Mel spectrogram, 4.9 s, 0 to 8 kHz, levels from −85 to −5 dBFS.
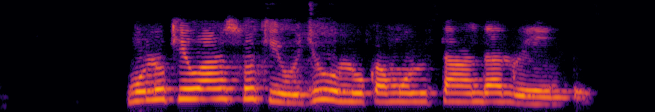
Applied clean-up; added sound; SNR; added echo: neural mask model Resemble Enhance denoiser.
